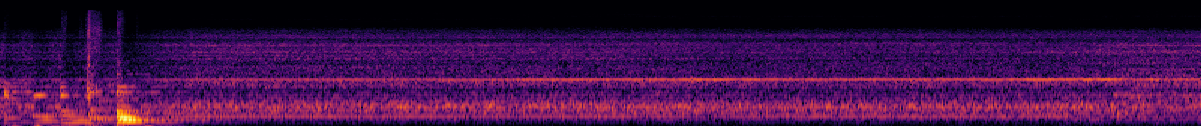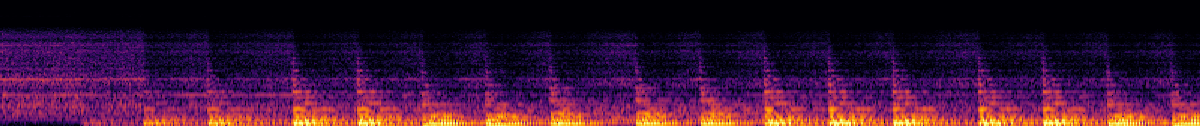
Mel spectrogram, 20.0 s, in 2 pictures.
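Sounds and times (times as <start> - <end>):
electronic music with heavy beat: 0.0 - 1.5
hot air gun blowing: 0.0 - 12.4.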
